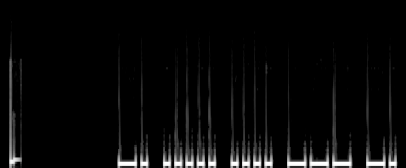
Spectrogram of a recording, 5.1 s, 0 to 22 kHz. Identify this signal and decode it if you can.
Morse code, heard as a keyed tone, about 17 wpm, 700 Hz. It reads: N5HON
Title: USA Call Signs Repeated 2x 17wpm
